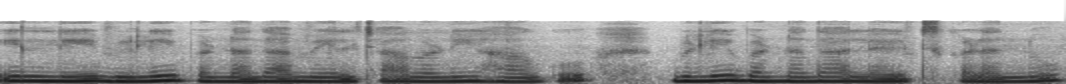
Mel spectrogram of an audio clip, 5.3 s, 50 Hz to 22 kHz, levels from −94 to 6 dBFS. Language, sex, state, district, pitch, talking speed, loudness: Kannada, female, Karnataka, Raichur, 195 Hz, 110 wpm, -11 LUFS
